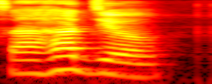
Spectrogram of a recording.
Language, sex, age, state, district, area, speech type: Odia, male, 18-30, Odisha, Balasore, rural, read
